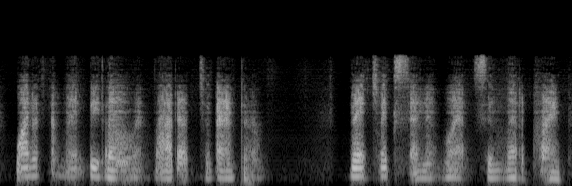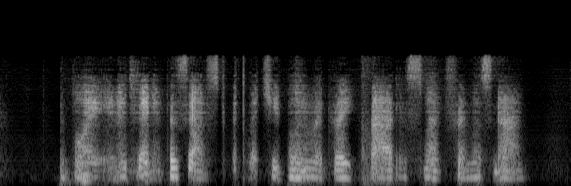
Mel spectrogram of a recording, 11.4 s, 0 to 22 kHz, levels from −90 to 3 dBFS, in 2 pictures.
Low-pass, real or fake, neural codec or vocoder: 7.2 kHz; fake; codec, 44.1 kHz, 0.9 kbps, DAC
